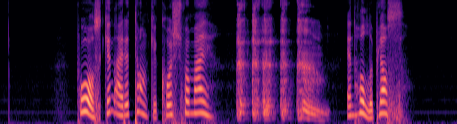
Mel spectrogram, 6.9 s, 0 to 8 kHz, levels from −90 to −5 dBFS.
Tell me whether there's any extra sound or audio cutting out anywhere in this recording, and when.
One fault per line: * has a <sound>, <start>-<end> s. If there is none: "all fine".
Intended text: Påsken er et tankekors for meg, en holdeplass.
* has a throat clearing, 3.5-5.0 s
